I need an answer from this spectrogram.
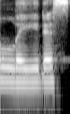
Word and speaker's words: latest: So, notice I don't really link that T to the I. You hear more of an S.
